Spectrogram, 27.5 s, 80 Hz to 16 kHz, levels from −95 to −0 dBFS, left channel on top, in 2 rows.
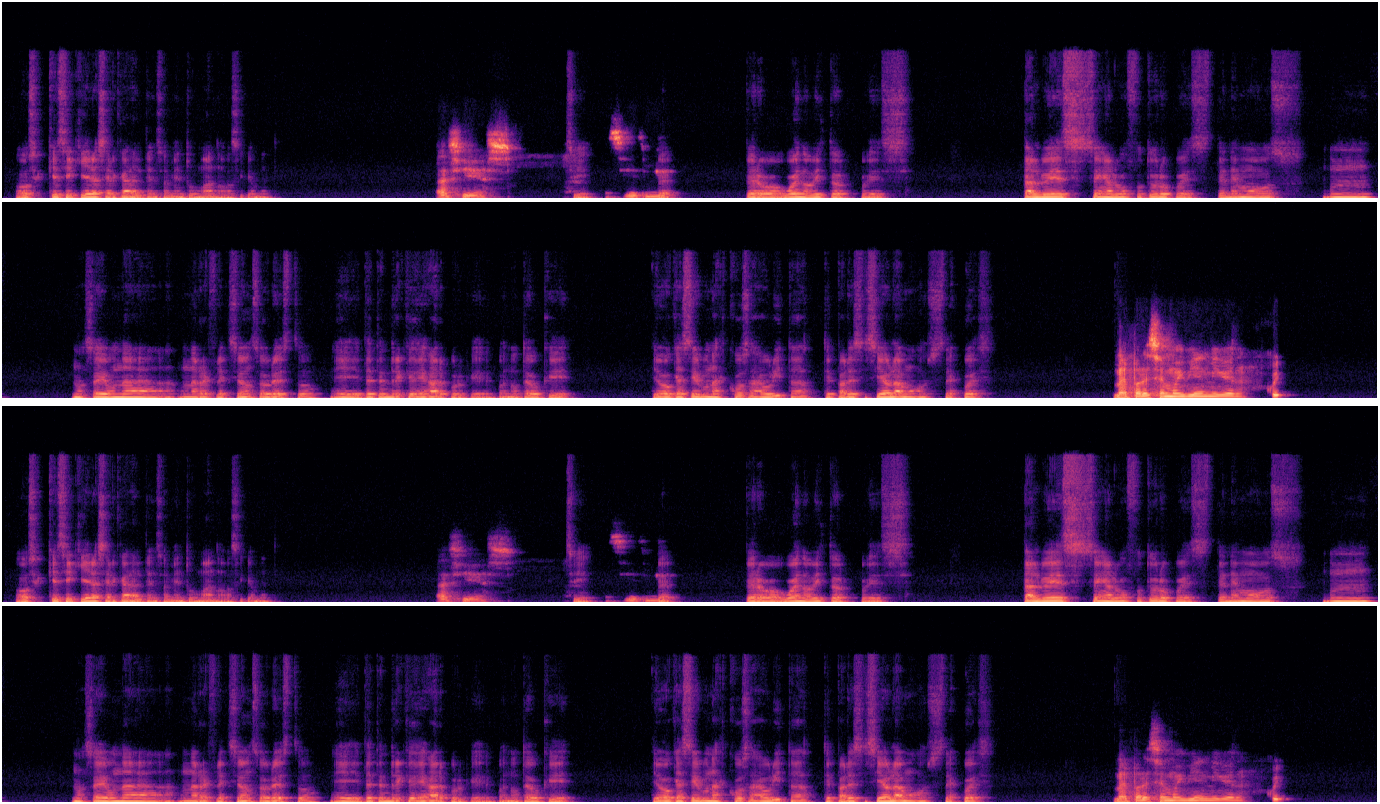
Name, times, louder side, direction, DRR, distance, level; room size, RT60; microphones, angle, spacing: voice 1, 0.0-2.7 5.6-5.9 6.6-6.7 7.4-9.0 10.2-13.0 13.2-13.7 14.5-19.4 20.3-23.6, left 1 dB, 5° right, 0.3 m, -25 dB
voice 2, 4.3-5.1 6.1-6.7 24.9-26.5, left 6 dB, 70° left, 0.3 m, -22 dB
5.6 x 3.9 x 2.2 m
head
